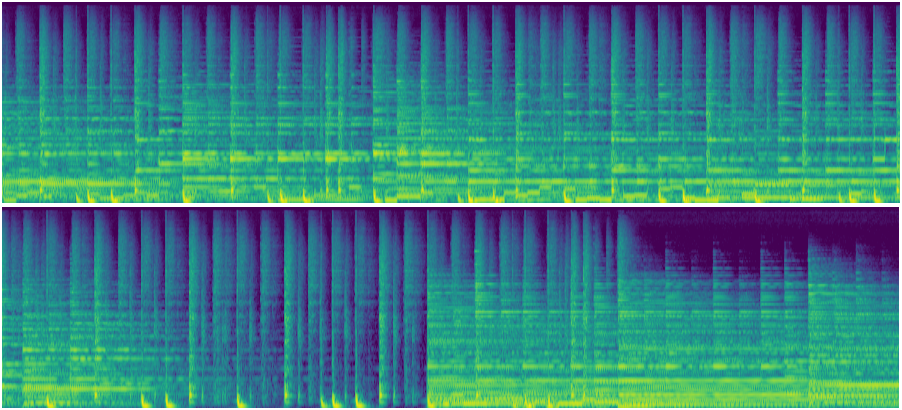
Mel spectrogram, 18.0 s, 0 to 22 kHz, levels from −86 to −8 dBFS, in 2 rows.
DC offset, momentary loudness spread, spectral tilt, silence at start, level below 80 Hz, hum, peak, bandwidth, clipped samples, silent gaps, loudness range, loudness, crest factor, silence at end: under 0.1%; 6 LU; -5 dB/octave; 0 s; -24 dBFS; none; 0 dBFS; over 20 kHz; under 0.1%; none; 4 LU; -18 LUFS; 16 dB; 0 s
